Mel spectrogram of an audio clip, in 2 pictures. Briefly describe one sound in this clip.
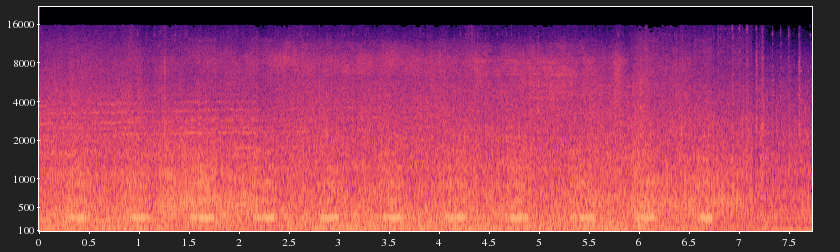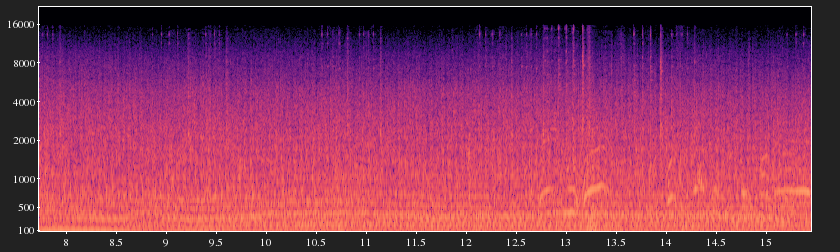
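A propeller plane's engine drones loudly and steadily.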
